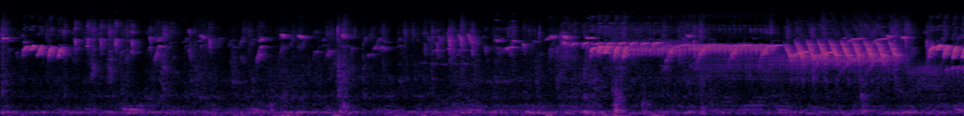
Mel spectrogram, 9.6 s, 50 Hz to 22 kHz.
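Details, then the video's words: Canary from a new breeding line, 15.05.2019, singing softly: scattered high chips and short notes, then a sustained fast, buzzy high trill lasting several seconds. "KANARYA ÖTÜŞÜ YENİ ÜRETİM HANEDEN 15.05.2019 CANARY SINGING"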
